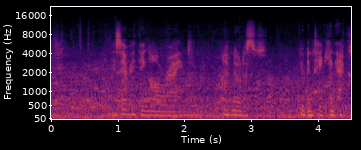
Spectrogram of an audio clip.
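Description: A young girl speaks softly and close by.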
